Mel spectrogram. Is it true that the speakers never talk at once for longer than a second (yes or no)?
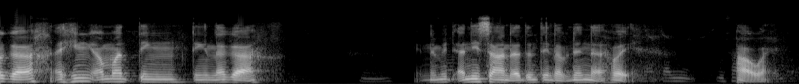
no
